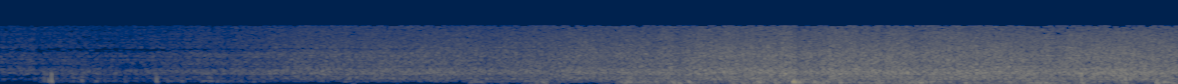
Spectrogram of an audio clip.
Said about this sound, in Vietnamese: Ở các vị thiền long là mưa lắm quá, mưa to quá giảng không, mọi người không nghe thấy, thôi giảm bớt đi.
